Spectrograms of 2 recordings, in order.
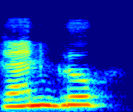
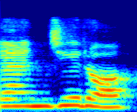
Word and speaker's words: ngrok: Best जो options है ना एक आपके पास होता है एन ग्रुप या इसको एनजी रॉक भी बोलते हैं। दोनों प्रोनाउंसिएशन इसकी यूज़ होती हैं। एनजी रॉक या एन ग्रुप।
